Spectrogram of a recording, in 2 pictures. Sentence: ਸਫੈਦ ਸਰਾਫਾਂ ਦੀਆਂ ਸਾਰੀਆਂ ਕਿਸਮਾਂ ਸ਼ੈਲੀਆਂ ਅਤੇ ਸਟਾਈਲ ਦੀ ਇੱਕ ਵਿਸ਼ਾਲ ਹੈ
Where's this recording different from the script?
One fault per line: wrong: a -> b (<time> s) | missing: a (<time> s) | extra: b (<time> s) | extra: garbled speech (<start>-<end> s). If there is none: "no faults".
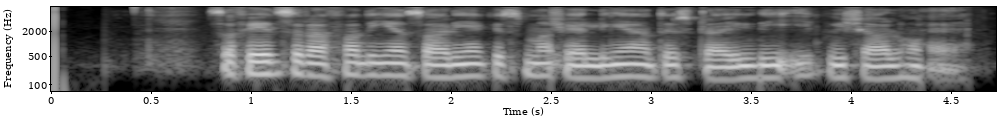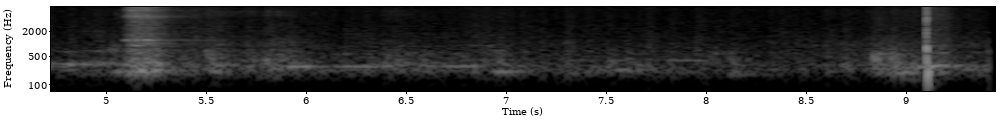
no faults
